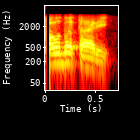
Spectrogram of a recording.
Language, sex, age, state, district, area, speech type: Nepali, male, 45-60, West Bengal, Kalimpong, rural, conversation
